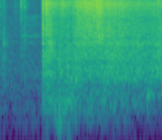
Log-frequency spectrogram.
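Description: A person jumping into a swimming pool: a sudden big splash a little over half a second in as the body hits the water, followed by the continuing rush and churn of the disturbed water.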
